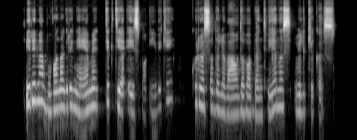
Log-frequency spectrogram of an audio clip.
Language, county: Lithuanian, Vilnius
